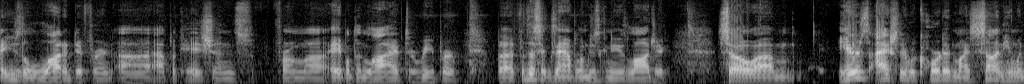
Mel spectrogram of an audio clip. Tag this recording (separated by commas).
Speech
